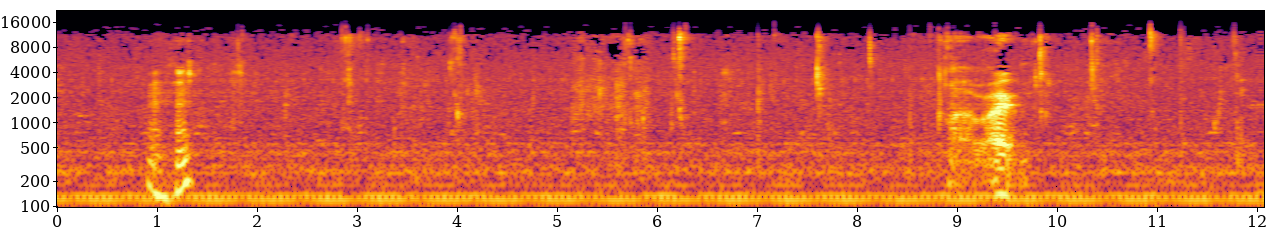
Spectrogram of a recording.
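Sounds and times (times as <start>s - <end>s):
steady low hum: 0.0s - 12.0s
person chewing food: 1.7s - 9.0s, 9.7s - 12.0s.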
